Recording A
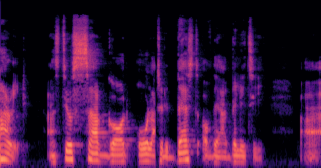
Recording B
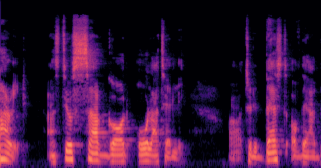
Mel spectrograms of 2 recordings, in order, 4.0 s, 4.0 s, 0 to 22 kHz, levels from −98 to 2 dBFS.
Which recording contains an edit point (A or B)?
A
